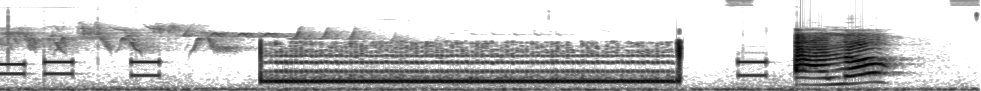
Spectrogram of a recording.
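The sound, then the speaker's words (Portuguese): A telephone call is dialed: a series of short keypad beeps, then a long steady tone, a few more quick beeps, and a voice beginning to speak at the end, all clear. “Vamos ligar para …, papá. Tenho o número dela no caderno.”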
